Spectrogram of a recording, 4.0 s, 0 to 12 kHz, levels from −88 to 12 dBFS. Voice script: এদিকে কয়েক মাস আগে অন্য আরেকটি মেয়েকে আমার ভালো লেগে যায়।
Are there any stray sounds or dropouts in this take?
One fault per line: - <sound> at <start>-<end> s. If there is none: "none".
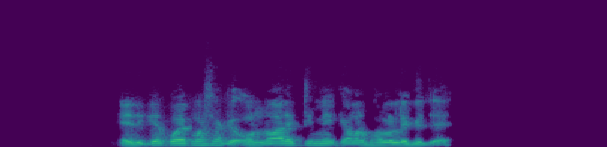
none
